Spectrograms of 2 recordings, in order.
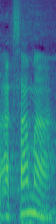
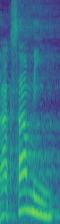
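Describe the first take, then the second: First: The word ends with an a vowel. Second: The word ends with an i vowel. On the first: "tidak kita baca aksama" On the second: "tidak kita baca aksami"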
